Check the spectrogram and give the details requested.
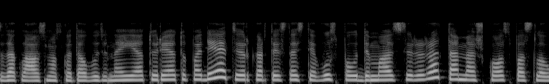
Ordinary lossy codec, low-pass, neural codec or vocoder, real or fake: MP3, 64 kbps; 7.2 kHz; none; real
